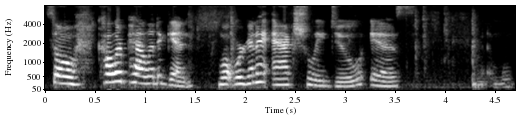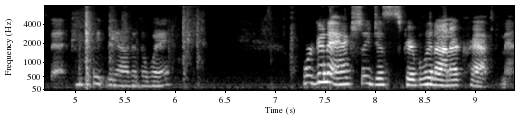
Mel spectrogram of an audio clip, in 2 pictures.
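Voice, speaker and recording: A woman with an Upper Midwest US accent talks fairly quickly at a fairly high pitch, with very wide pitch swings and big swings in loudness. Long, frequent pauses break up her speech over noticeable background noise. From Wisconsin. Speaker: craft demonstrator. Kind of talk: live craft tutorial. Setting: live stream. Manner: fast.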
